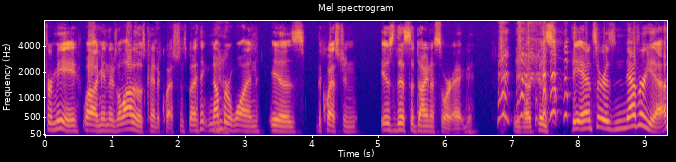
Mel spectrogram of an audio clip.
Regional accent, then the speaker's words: South Dakota, United States; I grew up in South Dakota, and in eastern South Dakota

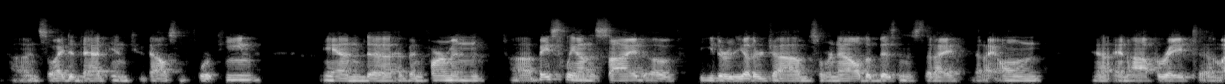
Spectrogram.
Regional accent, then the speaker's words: Buffalo Center, Iowa, United States; So I grew up there. I went to Iowa State University in Ames, Iowa, after I graduated high school in 1998

